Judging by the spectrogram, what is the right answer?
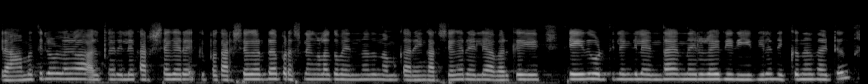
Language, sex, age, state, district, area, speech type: Malayalam, female, 18-30, Kerala, Thiruvananthapuram, urban, spontaneous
